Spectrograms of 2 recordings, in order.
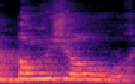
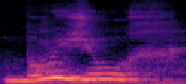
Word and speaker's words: bonjour: olha só que legal uma palavra simples Bonjour você pode perceber que a gente pronuncia a gente escreve bonjou ur mas na verdade o o com u tem som de quê De u então eu não vou falar bonjou ur eu vou falar bonjur diretamente Então a partir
